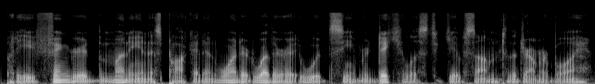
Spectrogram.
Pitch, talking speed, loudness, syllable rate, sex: 100 Hz, 220 wpm, -23 LUFS, 5.8 syllables/s, male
